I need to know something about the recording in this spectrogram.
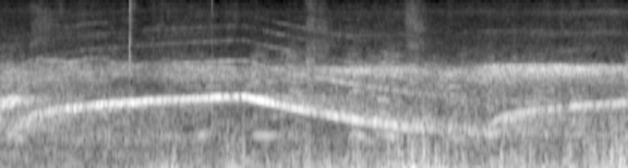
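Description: A siren wailing in a slow rise and fall, each glide taking about two and a half seconds, climbing again near the end, over the steady noise of a marching crowd.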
